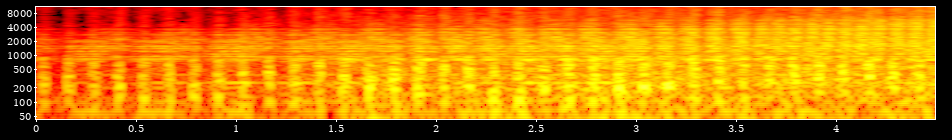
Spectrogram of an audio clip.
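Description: Logo intro sound effect building up: a rapid, even pulsing with steady tones underneath, growing steadily louder, with a hiss rising in the highs.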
